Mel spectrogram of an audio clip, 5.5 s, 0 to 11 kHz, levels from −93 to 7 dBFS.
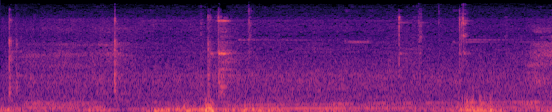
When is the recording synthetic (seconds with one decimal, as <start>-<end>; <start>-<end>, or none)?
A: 1.4-4.2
